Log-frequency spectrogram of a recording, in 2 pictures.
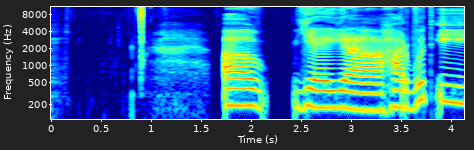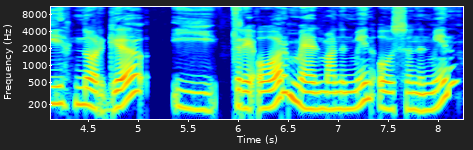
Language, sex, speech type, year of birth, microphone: Norwegian, female, spontaneous, 1978, Sennheiser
